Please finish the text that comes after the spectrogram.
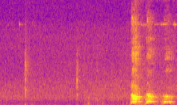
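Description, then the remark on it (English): A dog barks three times in quick succession near the end, following a few seconds of quiet room tone with a couple of faint taps; the barks are moderately loud and slightly muffled. “going to bark.”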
